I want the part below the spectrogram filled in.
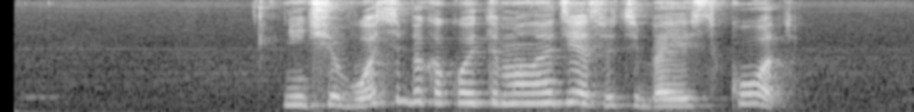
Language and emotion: Russian, positive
